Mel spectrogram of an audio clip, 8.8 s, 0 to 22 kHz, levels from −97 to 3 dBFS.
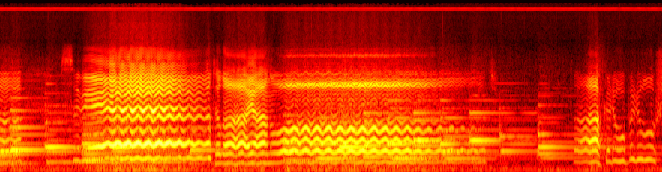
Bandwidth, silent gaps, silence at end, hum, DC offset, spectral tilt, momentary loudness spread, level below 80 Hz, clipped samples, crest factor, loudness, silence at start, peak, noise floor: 19 kHz; none; 0.1 s; none; under 0.1%; -2.5 dB/octave; 24 LU; -52 dBFS; under 0.1%; 16 dB; -16 LUFS; 0 s; -2 dBFS; -39 dBFS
